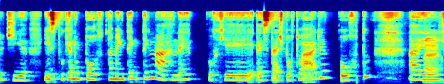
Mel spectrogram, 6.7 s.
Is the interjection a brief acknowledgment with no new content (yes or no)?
yes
